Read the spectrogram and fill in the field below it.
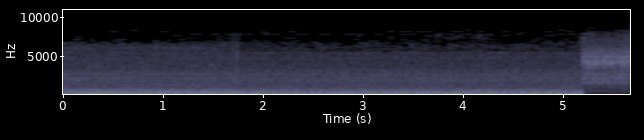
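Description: A Qantas airliner in the FSX flight simulator, Melbourne to Tasmania, gives a steady, loud broadband engine and cabin roar that holds evenly before dropping abruptly to a quieter hum near the end.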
